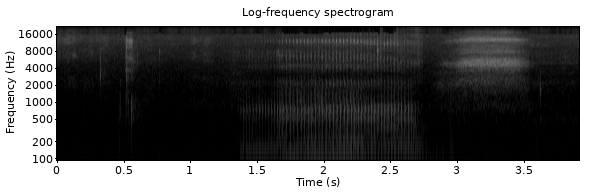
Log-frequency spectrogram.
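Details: A pug gives one long, throaty snore lasting over a second, followed by a softer wheezing breath out.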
